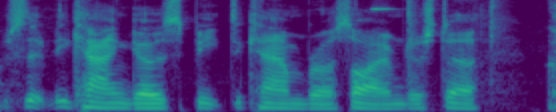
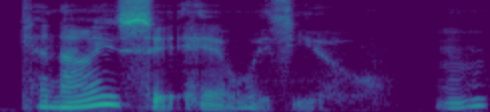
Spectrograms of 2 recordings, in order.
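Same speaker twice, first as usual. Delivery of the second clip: whisper; 11 dB quieter than usual. Real, not acted. Whispering to the cat.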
